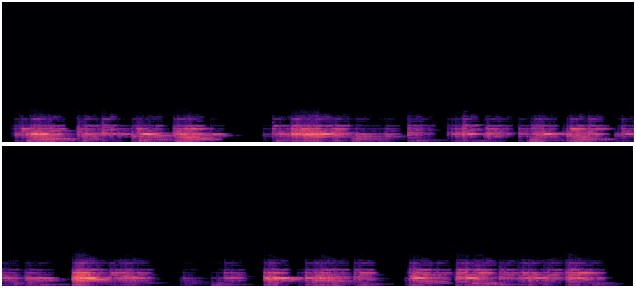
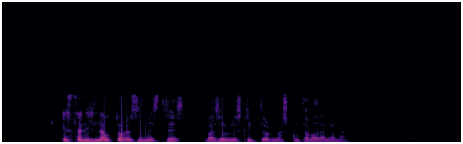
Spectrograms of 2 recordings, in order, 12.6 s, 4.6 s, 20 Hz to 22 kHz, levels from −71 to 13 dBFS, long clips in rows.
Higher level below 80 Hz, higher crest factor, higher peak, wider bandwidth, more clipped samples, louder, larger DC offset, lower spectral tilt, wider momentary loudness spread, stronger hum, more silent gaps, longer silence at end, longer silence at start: first, -50 dBFS vs -70 dBFS; about the same, 20 dB vs 22 dB; first, 0 dBFS vs -18 dBFS; second, 5.2 kHz vs 7.6 kHz; neither; first, -19 LUFS vs -38 LUFS; neither; first, -6 dB/octave vs -4.5 dB/octave; first, 17 LU vs 10 LU; neither; first, 2.42-2.59 s, 10.26-10.32 s vs none; second, 0.25 s vs 1.15 s; second, 0.1 s vs 0.6 s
